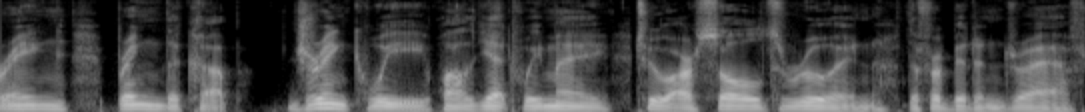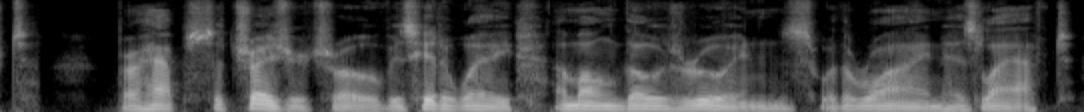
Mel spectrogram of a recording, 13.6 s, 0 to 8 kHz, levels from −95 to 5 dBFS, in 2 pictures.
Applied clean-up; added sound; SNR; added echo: none; none; none; none.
